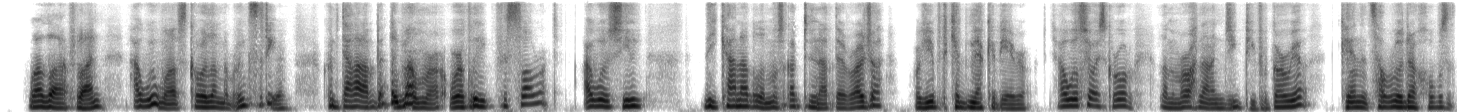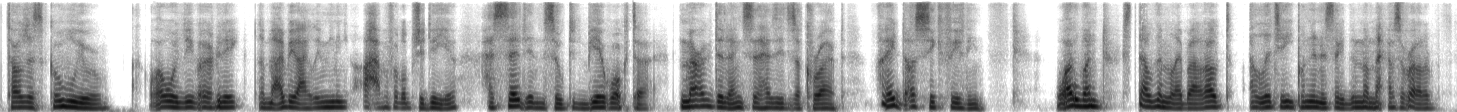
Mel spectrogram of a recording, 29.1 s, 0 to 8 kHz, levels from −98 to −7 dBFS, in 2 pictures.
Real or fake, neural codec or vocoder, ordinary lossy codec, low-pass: fake; codec, 16 kHz in and 24 kHz out, 0.4 kbps, LongCat-Audio-Codec, four codebook decoder; AAC, 48 kbps; 7.2 kHz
